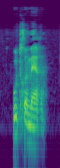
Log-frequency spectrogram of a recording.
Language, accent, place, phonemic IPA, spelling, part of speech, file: French, France, Lyon, /u.tʁə.mɛʁ/, outre-mer, adverb / noun, LL-Q150 (fra)-outre-mer.wav
- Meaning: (adverb) overseas; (noun) the overseas territories (the overseas départements of France, such as Guadeloupe and Réunion); also called départements d'outre-mer or France d'outre-mer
